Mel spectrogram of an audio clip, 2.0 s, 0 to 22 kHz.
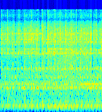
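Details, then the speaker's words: Barn-find moped, guessed about 1978, after fixing and refitting air box: even quiet two-stroke putter at idle with no misses or rattles; runs cleanly. "sounds good makes it nice and quiet huh"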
